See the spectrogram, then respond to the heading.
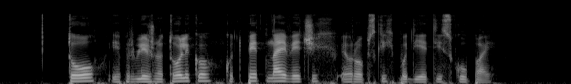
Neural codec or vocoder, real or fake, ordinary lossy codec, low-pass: none; real; none; 10.8 kHz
